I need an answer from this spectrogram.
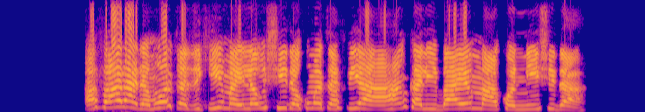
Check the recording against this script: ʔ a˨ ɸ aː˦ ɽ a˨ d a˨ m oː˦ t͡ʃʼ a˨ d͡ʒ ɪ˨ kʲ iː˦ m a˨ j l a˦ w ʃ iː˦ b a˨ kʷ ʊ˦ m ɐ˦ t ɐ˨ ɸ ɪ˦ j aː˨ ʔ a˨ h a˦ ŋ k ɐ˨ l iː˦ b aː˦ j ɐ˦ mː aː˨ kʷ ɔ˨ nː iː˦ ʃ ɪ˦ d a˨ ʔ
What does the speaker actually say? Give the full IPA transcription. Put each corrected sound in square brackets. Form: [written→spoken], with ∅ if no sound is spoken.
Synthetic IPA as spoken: ʔ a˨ ɸ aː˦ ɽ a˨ d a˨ m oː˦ t͡ʃʼ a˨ d͡ʒ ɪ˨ kʲ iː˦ m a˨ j l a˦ w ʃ iː˦ [b→d] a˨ kʷ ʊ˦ m [ɐ˦→a˦] t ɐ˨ ɸ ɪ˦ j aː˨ ʔ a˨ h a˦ ŋ k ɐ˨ l iː˦ b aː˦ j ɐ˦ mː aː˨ kʷ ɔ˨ nː iː˦ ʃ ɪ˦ d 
